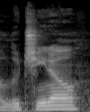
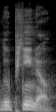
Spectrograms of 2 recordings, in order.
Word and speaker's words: Lupino: When you uh Lucino, did I say his name wrong? Lupino. Lupino.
